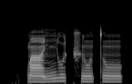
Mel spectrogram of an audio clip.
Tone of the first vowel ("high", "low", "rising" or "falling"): low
